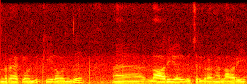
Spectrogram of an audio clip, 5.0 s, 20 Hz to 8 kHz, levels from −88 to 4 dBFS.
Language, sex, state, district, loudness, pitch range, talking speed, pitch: Tamil, male, Tamil Nadu, Chennai, -16 LUFS, 130-145 Hz, 120 wpm, 140 Hz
